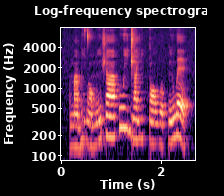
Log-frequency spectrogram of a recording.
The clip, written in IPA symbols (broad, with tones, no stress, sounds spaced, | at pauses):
m ã˨ b i˧ d ɔ̃˨ m ĩ˨˦ ʃ ã˦ | w i˦ d͡ʒ ã˧ j i˧ k͡p ɔ̃˧ w o˨ k͡p ĩ˨˦ w ɛ˦˨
